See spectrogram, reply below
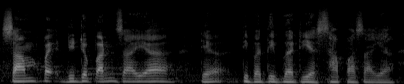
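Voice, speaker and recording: A man's voice: mid-range voice, a little slow, slight background noise. A male pastor with an East Javanese Indonesian accent, telling a humorous story in a sermon and acting out the voices of the people in it. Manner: animated, acts out voices and shouts in anecdotes. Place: church sanctuary.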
